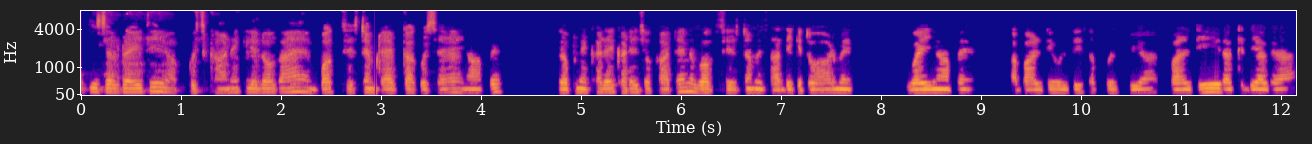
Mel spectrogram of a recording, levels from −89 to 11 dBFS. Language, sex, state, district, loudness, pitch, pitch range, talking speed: Hindi, male, Bihar, Saharsa, -19 LUFS, 120 Hz, 115-125 Hz, 240 wpm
